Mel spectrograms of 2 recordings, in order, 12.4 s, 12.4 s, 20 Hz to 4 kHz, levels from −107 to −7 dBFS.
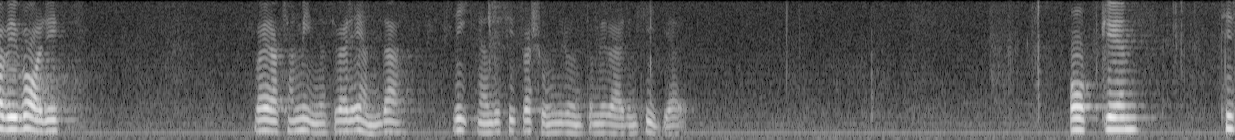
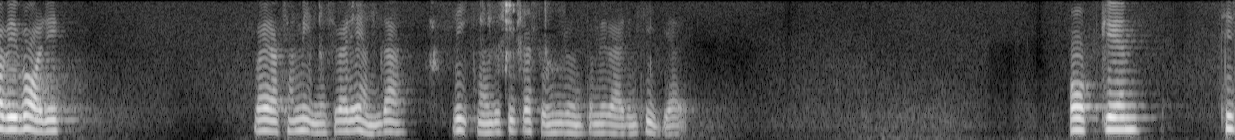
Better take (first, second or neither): first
